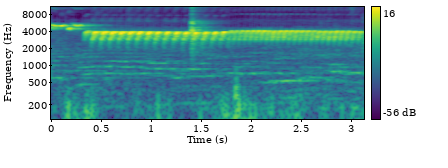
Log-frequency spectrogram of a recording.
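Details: Canary singing, recorded in Banda Aceh; a long rapid trill of repeated high notes held steady for nearly three seconds over loud low background rumble and clatter.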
